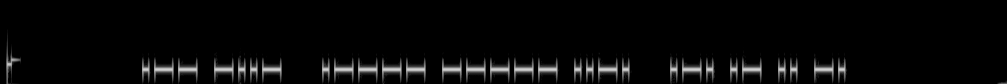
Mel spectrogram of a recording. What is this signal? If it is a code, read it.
Morse code, heard as a keyed tone, about 21 wpm, 700 Hz. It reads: WX 10F RAIN
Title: K1USN SST QSO Practice 20wpm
